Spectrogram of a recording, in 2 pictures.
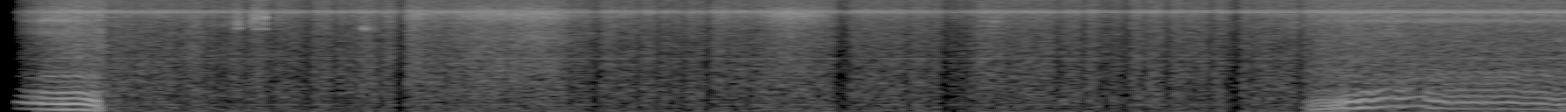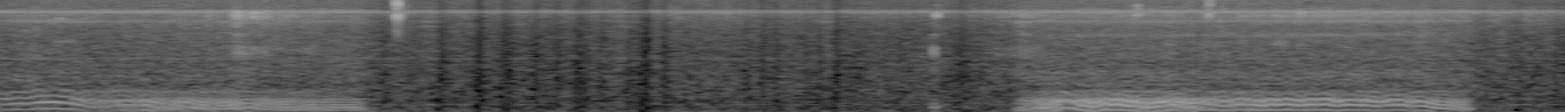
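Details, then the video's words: Sonora, a pet cat sitting on her owner's lap indoors, growling when petted after the owner coughed; low rumbling growls in two bursts around seven and thirteen seconds, with a short whine at the start and quiet room between. "I coughed while we were cuddling and now my cat won't let me pet her anymore"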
